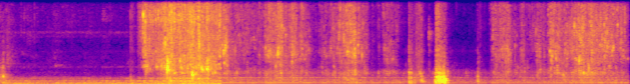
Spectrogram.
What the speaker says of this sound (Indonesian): terakhir kita tuang air cucian berasnya sampai cukup menutup semua permukaan sayur sawinya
